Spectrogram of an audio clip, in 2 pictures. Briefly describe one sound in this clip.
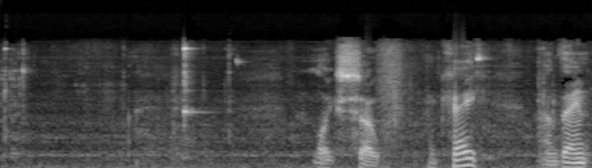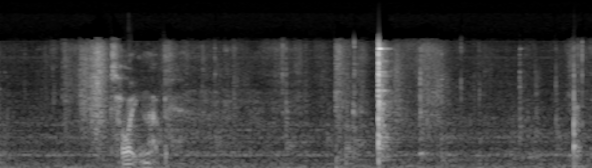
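A chuck key clicks and rattles as it tightens a metal chuck.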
